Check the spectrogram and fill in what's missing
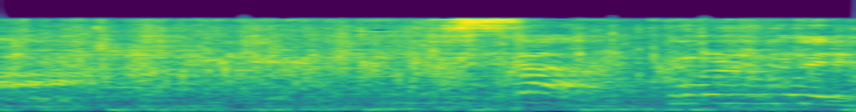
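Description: Crowd applause at an anime-song dance competition, continuous loud clapping blended with crowd voices and talk, steady from start to finish.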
